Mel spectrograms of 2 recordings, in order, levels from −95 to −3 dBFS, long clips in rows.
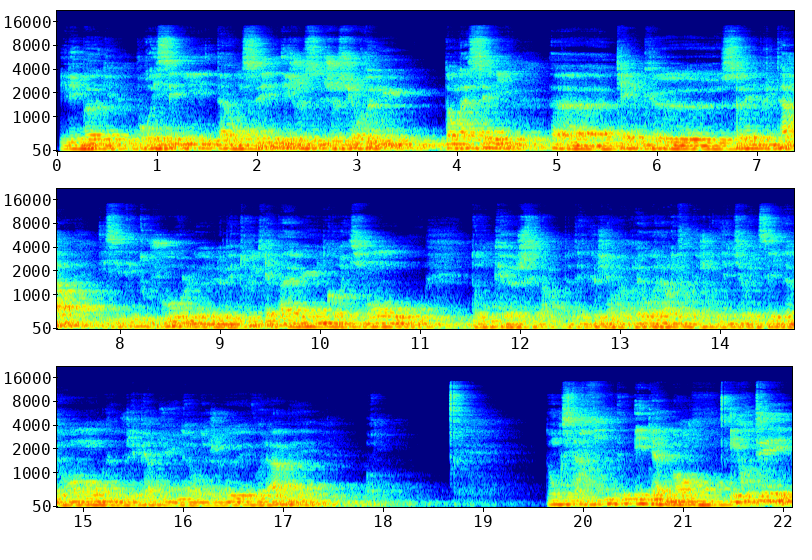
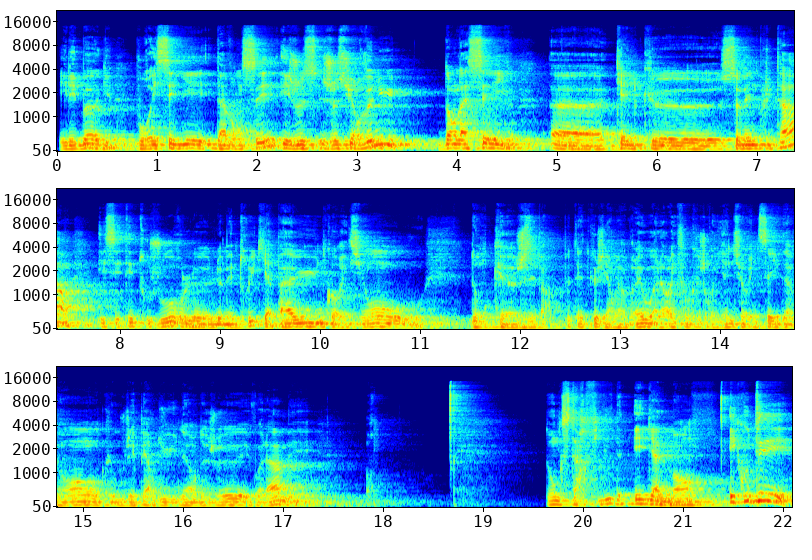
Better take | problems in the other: second | room echo; strong; dies away in 1.6 s; slight in the second // off-mic speech; far

